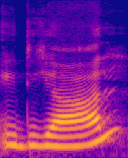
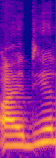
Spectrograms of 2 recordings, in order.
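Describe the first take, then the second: First: It starts with an 'ee' sound, German-style. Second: It starts with an 'eye' sound, English-style. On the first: "German में इसको कहते हैं इडियाल" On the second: "English में इसको आइडियल"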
